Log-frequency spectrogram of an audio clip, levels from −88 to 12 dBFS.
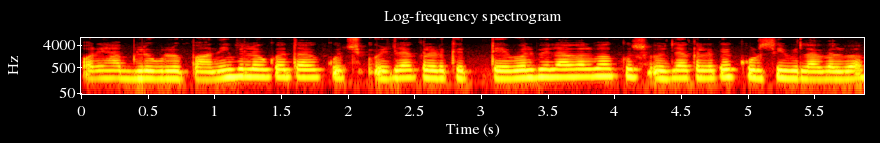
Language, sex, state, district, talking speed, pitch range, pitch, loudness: Bhojpuri, female, Bihar, Saran, 235 wpm, 190-215 Hz, 200 Hz, -12 LUFS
